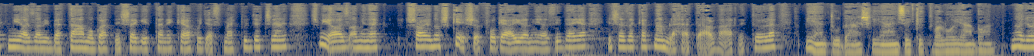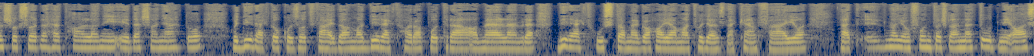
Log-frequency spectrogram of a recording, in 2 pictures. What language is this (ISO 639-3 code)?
hun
